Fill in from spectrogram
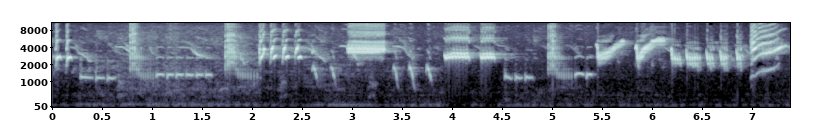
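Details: Asian pied starling, a champion bird in full, active song, used as a lure to prompt other starlings and songbirds to sing. It gives a loud, varied run of clear level whistles, harsh buzzy bursts, sharp chattering notes and rising slurred phrases in quick succession.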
